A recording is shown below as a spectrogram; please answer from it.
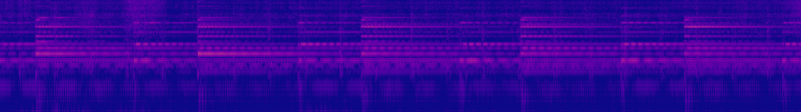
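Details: Herschede bim-bam mantel clock on three chime rods: uneven tick-tock spacing, long gap then short, about one beat every two seconds under ringing chime tones; clock is out of beat, owner thinks it is fixable.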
